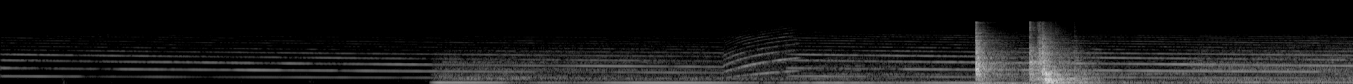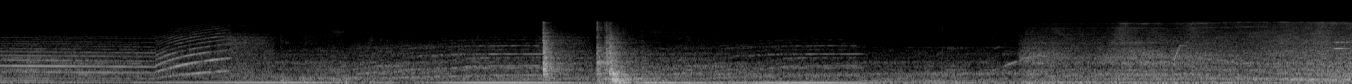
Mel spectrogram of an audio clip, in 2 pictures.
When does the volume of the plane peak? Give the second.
27 s.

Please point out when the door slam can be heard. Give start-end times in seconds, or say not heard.
9.8-11.0, 18.9-20.2.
